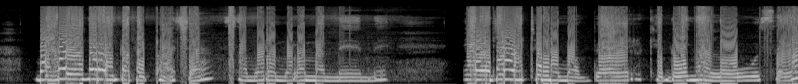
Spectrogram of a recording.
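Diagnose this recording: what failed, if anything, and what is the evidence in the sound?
Integer overflow in the sample-format conversion: speech pushed about 18 dB too hot wraps instead of clamping, so roughly 7% of samples snap to opposite sign as harsh cracks throughout.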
